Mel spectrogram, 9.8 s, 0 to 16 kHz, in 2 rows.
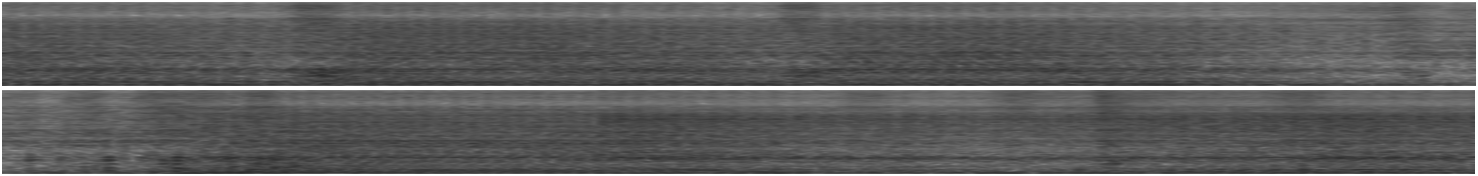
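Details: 1977 Chevrolet Malibu Classic, carbureted, started after fuel was poured into the carb bowl: catches and settles into an even idle with a soft, regular beat that only wavers slightly; normal idle.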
